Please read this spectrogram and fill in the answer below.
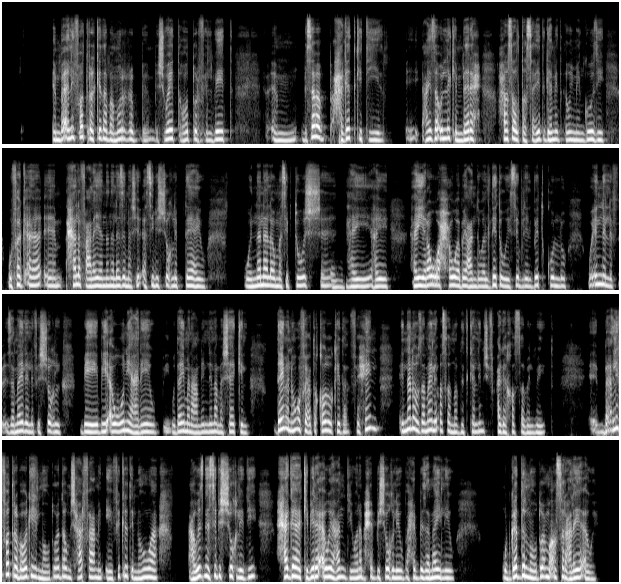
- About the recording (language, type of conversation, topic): Arabic, advice, إزاي أرجّع توازني العاطفي بعد فترات توتر؟
- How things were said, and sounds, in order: none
